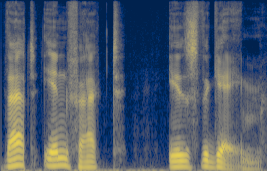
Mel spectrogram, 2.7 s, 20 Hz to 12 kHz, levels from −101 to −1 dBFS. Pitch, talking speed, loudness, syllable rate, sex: 105 Hz, 135 wpm, -18 LUFS, 2.7 syllables/s, male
